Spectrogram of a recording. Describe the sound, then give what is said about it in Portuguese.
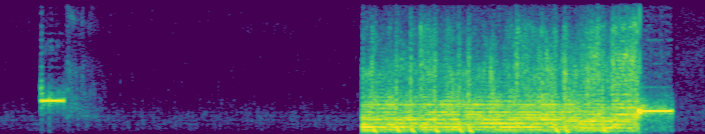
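A voicemail beep sounds once as a short, steady, mid-pitched tone. After a few seconds of silence comes a longer, dense, buzzy harmonic sound that ends in another brief tone. “Sua chamada está sendo encaminhada para a caixa de mensagem e será sujeita a cobrança após o sinal. Após o sinal, grave sua mensagem.”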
